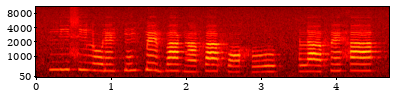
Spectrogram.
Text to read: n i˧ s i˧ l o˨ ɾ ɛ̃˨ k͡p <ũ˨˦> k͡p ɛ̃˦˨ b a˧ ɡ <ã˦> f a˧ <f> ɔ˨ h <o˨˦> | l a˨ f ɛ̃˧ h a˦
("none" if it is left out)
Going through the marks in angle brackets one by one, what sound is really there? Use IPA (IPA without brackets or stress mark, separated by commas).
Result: ũ˨˦, ã˨, f, o˨˦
